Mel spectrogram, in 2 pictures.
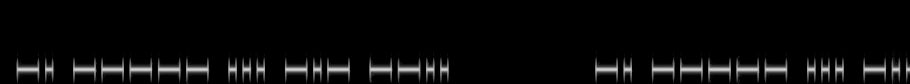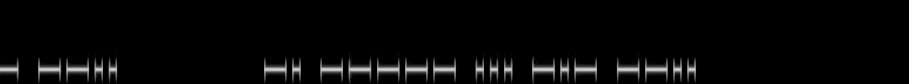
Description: Morse code, heard as a keyed tone, about 17 wpm, 700 Hz. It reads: N0SKZ N0SKZ N0SKZ
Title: USA Call Signs - 5 Characters - Repeated 3x - 17wpm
